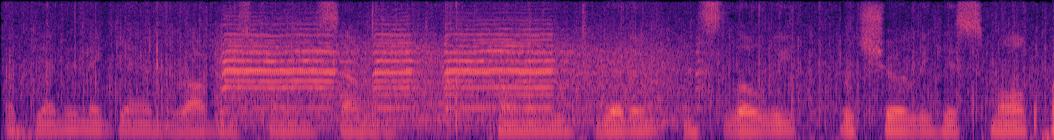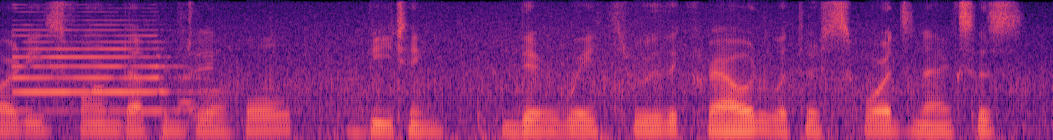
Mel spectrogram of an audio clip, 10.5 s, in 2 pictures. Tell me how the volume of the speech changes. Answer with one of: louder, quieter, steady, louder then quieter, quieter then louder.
louder.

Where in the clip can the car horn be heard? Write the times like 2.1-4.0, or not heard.
1.1-3.5, 5.3-6.3.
